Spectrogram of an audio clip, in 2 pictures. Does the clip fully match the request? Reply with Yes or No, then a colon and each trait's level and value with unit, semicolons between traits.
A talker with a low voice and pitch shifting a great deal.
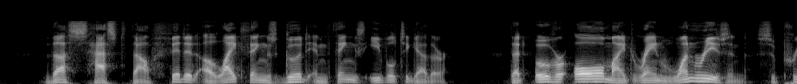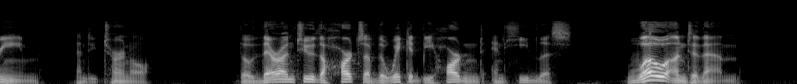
Yes: very low, 90 Hz; wide, 6.6 semitones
